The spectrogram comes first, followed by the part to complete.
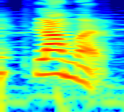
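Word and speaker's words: plumber: कई बार आपने सुना होगा कि कई लोग प्लम्बर साउंड करते हैं, प्लम्बर, बट ये रॉन्ग होता है। इसकी रॉन्ग प्रोनाउंसिएशन होती है। इसकी सही प्रोनाउंसिएशन होती है प्लम्बर।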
